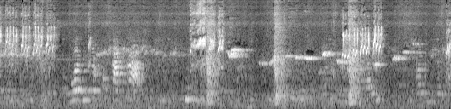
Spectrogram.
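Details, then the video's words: Male flamboyan singing rapidly, giving short high trilled bursts mixed with brief whistled notes and chirps, against a low steady background hum. "Suara Alami Flamboyan Jantan Gacor Nyerecet Rapat"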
